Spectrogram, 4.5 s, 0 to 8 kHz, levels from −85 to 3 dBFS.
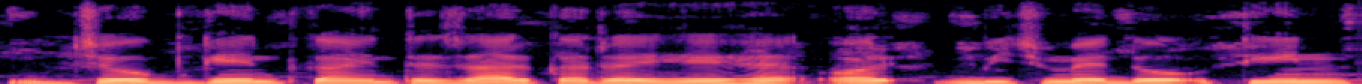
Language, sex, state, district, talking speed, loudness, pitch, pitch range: Hindi, male, Gujarat, Gandhinagar, 160 wpm, -13 LUFS, 150 Hz, 150-155 Hz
